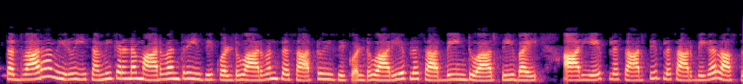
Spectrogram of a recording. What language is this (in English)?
Telugu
